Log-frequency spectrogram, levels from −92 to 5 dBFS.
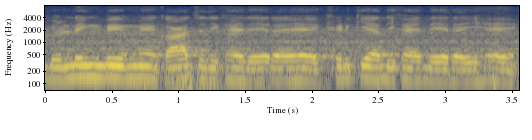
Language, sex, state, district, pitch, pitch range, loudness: Hindi, male, Gujarat, Gandhinagar, 125 Hz, 120-130 Hz, -14 LUFS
